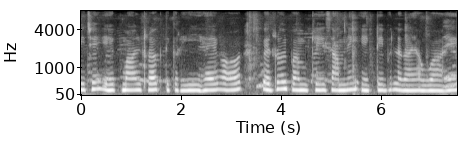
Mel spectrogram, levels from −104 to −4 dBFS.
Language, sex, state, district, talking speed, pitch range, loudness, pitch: Hindi, female, Haryana, Charkhi Dadri, 135 wpm, 195-215 Hz, -12 LUFS, 205 Hz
